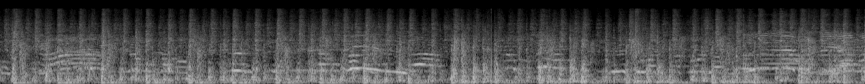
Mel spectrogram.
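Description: Live gospel worship music: women's voices singing together over a dense, steady drum beat.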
